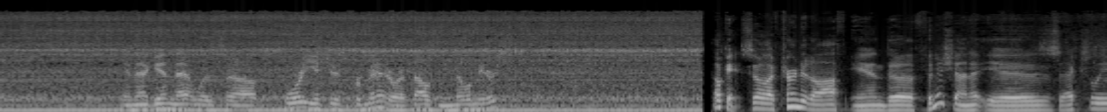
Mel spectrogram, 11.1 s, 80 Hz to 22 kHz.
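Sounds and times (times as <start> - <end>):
high-pitched spindle whine: 0.0 - 7.0
milling spindle humming: 0.0 - 7.0.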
